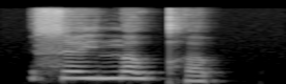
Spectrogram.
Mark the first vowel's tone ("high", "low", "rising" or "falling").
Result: high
